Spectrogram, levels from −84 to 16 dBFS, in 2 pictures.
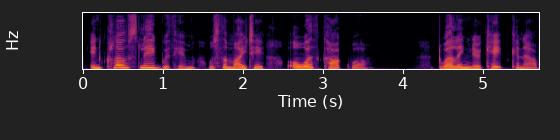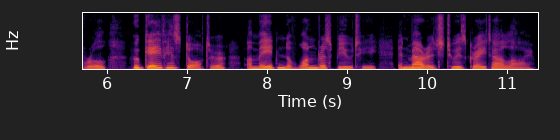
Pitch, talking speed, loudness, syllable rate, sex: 205 Hz, 145 wpm, -20 LUFS, 4.9 syllables/s, female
